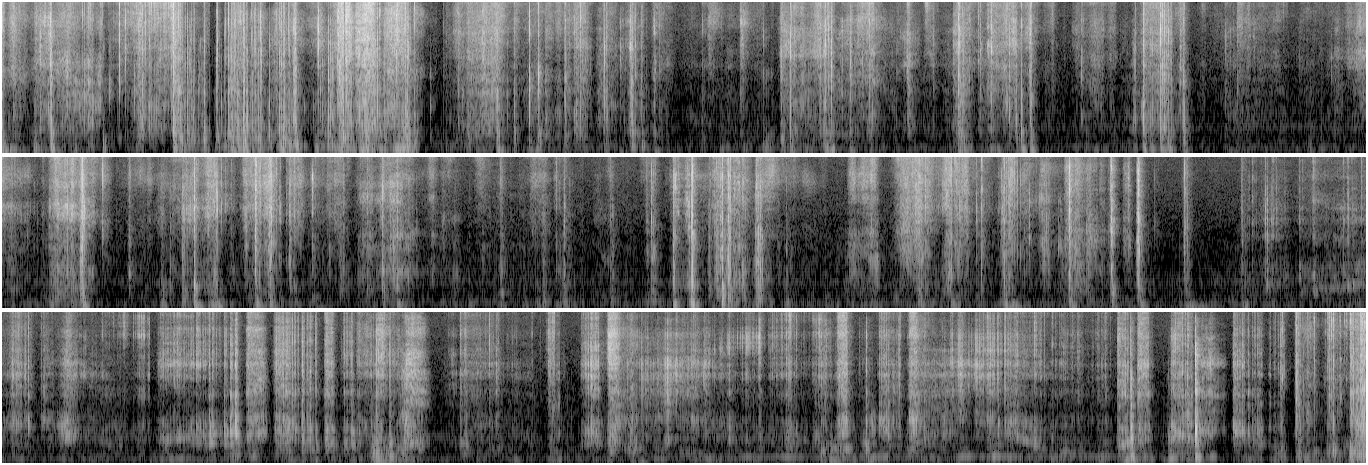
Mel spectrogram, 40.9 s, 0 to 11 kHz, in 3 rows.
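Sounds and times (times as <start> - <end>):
paper tearing and rustling: 0.0 - 6.4, 26.2 - 40.9
sharp clicks and crinkles: 0.4 - 4.2.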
